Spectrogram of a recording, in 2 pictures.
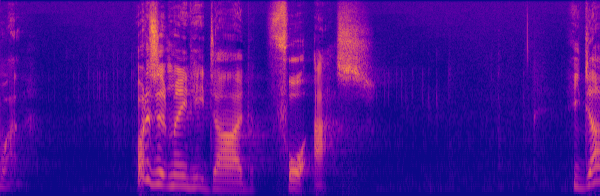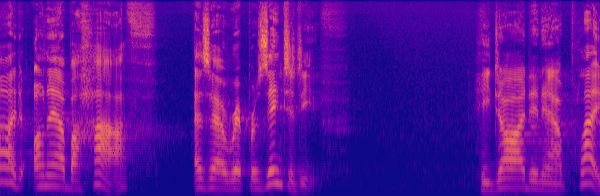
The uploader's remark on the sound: A talk preached at St Helens, London. UK 2018 Passion for Life.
